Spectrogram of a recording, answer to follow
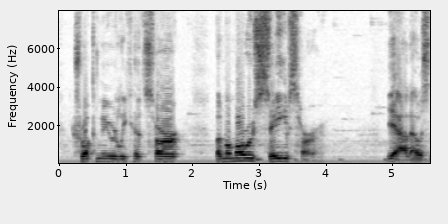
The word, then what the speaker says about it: Mamoru: Actually, they pronounce it Mamoru. So yeah, they seem to put the stress on the first syllable of all the names, except Usagi and Ami.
